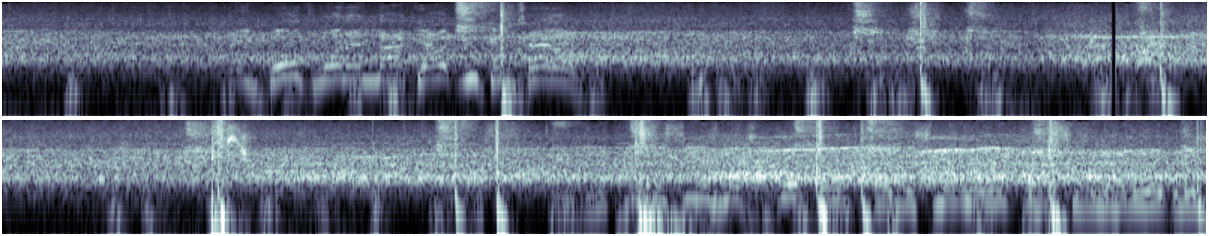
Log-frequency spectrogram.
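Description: Punches thud against a boxer's body and gloves.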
